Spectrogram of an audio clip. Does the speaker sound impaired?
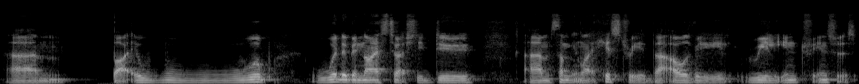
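Yes: stutter; onset age four after two fluent years, ineffective speech therapy, drama school, Birmingham University course; blocking and freezing in childhood, fluent in drama performances, avoided class reading as teen; here repeated sounds, repeated words, prolonged sounds.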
